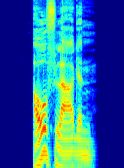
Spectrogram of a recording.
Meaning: plural of Auflage
- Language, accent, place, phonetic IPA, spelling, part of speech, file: German, Germany, Berlin, [ˈaʊ̯fˌlaːɡn̩], Auflagen, noun, De-Auflagen.ogg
